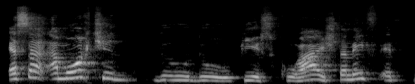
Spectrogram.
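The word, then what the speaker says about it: Piers Courage: Antes de, de tê-lo como piloto, que, segundo me disseram, uma, a pronúncia em inglês é Pierce Courage.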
